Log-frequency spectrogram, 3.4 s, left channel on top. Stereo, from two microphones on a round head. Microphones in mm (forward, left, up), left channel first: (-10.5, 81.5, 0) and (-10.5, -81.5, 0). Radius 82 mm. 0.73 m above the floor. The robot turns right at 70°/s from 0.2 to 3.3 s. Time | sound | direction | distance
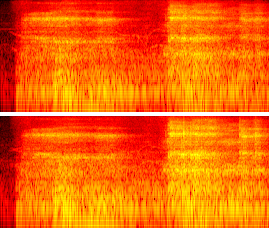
0.2 | snoring | 55° left | 1.9 m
